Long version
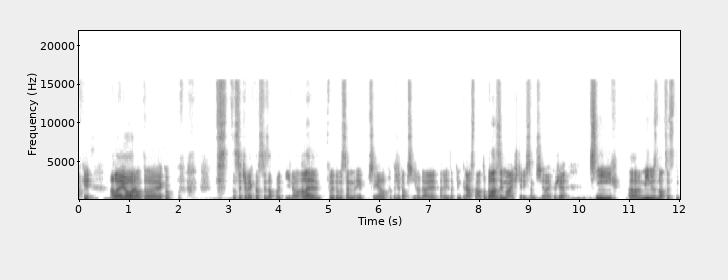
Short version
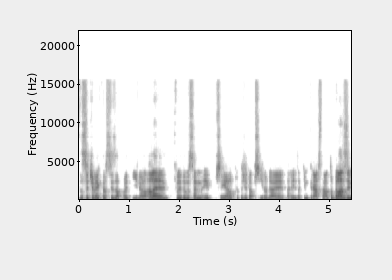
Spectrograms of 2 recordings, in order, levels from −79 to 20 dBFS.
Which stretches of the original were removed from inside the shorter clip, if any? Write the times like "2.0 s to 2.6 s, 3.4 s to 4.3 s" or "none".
none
